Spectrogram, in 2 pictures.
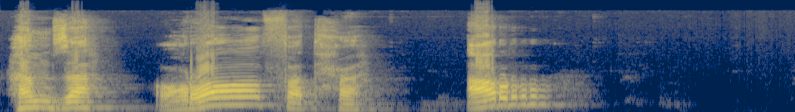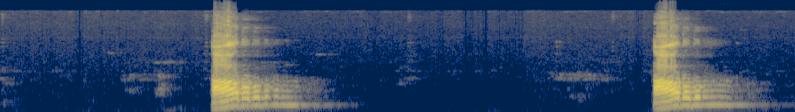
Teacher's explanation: the back side of the blade of our tongue touches the tooth ridge in front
